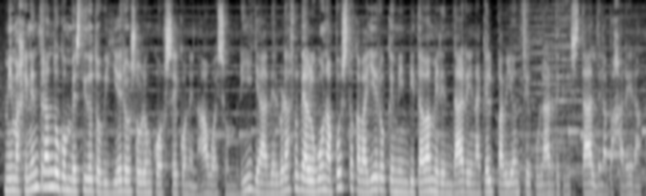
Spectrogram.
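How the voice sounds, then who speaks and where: A woman's voice: on the low side, fast, hardly any pauses, mellow, soft background music. A woman reading a first-person literary short story as a scripted narration.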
